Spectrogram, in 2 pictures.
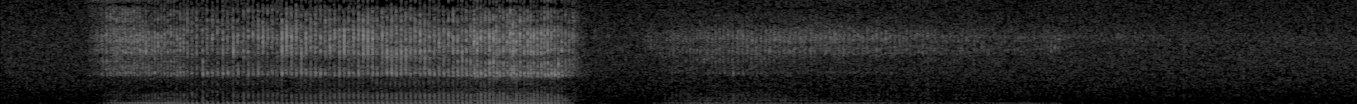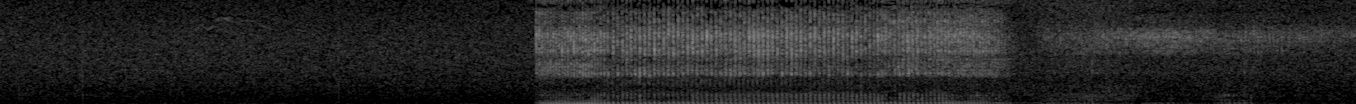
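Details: Beagle dog asleep, snoring: loud rattling snores, each about two seconds, with a hissing whistle on the inward breath, separated by quiet exhalations.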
